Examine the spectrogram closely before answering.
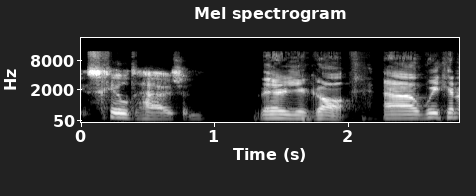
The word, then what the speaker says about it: Schilthuizen: Let me pronounce the name properly, Schilthuizen, but please pronounce it the Dutch way. It was almost perfect. It's the Dutch way would be Schilthuizen.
